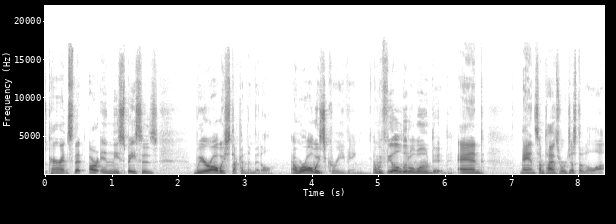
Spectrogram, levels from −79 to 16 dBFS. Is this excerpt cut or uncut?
uncut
